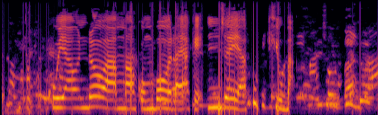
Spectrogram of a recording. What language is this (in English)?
Swahili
